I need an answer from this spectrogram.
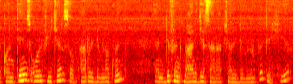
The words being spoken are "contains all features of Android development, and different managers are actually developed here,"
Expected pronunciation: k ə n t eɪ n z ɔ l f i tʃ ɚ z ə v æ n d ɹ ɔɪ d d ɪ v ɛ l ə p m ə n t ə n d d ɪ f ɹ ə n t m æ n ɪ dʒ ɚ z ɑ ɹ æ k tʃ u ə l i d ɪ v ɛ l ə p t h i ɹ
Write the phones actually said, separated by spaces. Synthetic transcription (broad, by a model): k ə n t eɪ n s ɔ l f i tʃ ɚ s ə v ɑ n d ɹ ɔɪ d d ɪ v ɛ l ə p m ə n t ə n d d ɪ f ɹ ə n t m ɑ n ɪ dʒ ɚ s ɑ ɹ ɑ k tʃ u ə l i d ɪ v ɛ l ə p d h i ɹ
